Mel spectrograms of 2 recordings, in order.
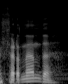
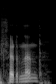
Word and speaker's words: Fernanda: Entonces tenemos el nombre Fernanda. Lo podemos dividir en tres sílabas. Fer, nan y la última, da. Repitámoslas. Fer, nan y da.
